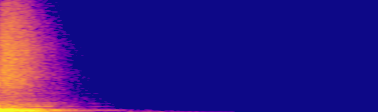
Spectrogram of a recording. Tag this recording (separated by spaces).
kit fat realistic sticks god snare drum rubber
